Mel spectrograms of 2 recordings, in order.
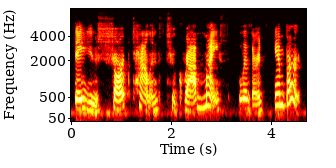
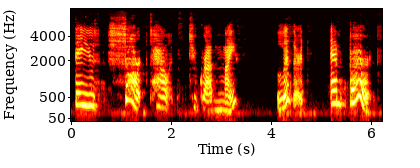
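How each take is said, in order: First: It is read in a plain, neutral voice. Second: It is read with dramatic, intense feeling. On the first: "We just read it once" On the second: "Listen to the change in my voice"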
